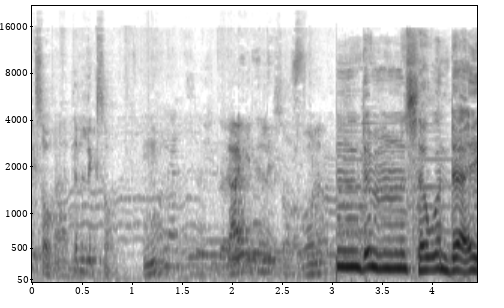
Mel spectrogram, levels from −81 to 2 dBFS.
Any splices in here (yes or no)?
yes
